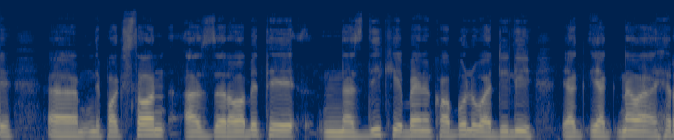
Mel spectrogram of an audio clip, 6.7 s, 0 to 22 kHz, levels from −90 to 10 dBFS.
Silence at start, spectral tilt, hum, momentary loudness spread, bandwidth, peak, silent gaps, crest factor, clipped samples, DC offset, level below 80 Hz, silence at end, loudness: 0 s; -7.5 dB/octave; none; 7 LU; 14 kHz; -14 dBFS; none; 16 dB; under 0.1%; under 0.1%; -74 dBFS; 0 s; -32 LUFS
